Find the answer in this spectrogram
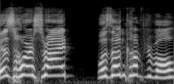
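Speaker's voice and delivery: very high-pitched, loud, griping complaining voice. Asked by the DM, the speaker obliges with a Cole impression. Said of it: "Insert impression of Cole here".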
